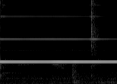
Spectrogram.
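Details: Dental heat pen switched on to heat sodium hypochlorite inside a root canal, used for only five seconds to avoid heating the dentin: a steady high-pitched electronic tone marking the timed heating cycle.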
